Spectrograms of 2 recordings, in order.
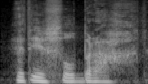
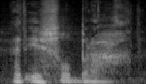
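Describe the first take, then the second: First: Slowed, voiced, measured words; slow, deliberate repeat. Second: Hushed whisper of the last words. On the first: Preacher repeating Jesus's words to God, slow and solemn. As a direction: let each word land slowly. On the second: Preacher praying over the cross, whispering the words. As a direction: breathe it out as a whisper. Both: Real, not acted.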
